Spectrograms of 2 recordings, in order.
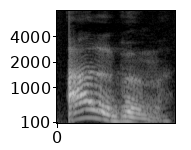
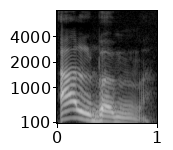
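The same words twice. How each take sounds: First: "Album" stretched as "alll-buhmm"; drawn-out, lower model of "Album"; exaggerated schwa. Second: "Album" as "AL-buhm"; careful "Album" with weak second vowel; schwa demo. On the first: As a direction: linger on the "buhm" of "Album". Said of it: "I'm trying to exaggerate". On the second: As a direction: neutral "uh" before the m of "Album". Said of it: "The U becomes the schwa". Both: Shown as a demonstration.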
